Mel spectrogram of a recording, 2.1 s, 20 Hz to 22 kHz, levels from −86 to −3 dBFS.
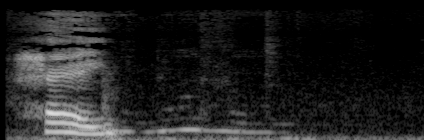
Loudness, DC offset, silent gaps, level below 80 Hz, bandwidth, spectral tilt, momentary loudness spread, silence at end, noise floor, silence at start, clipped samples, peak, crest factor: -23 LUFS; under 0.1%; none; -48 dBFS; 16.5 kHz; -4 dB/octave; 24 LU; 0.55 s; -52 dBFS; 0.05 s; under 0.1%; -10 dBFS; 18 dB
